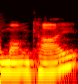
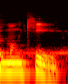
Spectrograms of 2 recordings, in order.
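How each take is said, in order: First: The last syllable sounds like 'eye'. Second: The last syllable sounds like 'ee'. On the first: This is the newer official pronunciation. The speaker calls it wrong. "the way they changed the pronunciation in recent Warhammer" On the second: This is the older pronunciation from earlier games. The speaker calls it right. "the old Dawn of Wars, they will say Monkey"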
